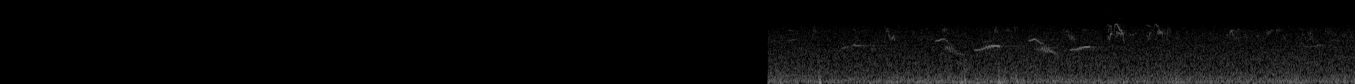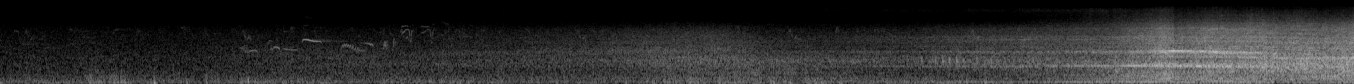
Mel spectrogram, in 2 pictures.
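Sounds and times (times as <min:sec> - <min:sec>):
outdoor background noise: 0:07.7 - 0:27.0
small birds chirping: 0:07.8 - 0:19.7
distant train rail noise: 0:16.8 - 0:27.0.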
